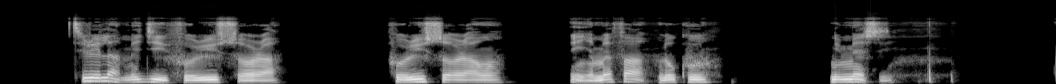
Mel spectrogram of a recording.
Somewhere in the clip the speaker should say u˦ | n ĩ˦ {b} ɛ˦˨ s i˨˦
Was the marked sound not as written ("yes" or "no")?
yes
